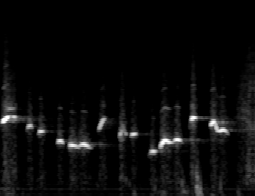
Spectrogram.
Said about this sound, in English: and all of a sudden Jesus walks by, okay? So I don't know what he's doing, kind of whistling.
